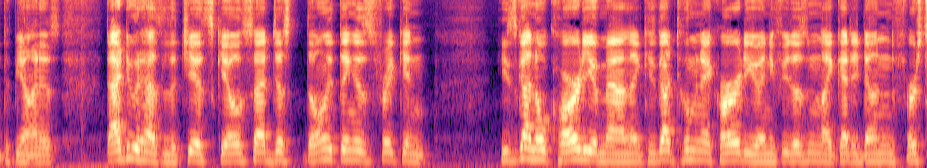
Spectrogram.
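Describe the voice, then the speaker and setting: A man's voice: medium pitch, sharp tone, clean tone. A man hosting a casual sports livestream, talking in gym-bro slang with constant "bro" and easy swearing. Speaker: livestream host. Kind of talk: casual livestream chat and fight preview.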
